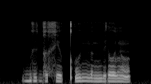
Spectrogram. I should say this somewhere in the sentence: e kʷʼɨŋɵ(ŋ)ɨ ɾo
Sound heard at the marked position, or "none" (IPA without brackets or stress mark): ŋ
